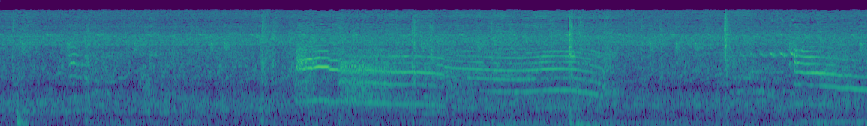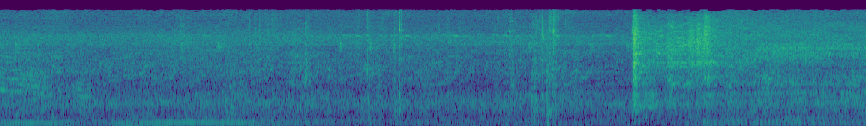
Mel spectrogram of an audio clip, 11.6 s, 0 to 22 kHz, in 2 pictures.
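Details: A very vocal stray brown tabby kitten comes out to greet while its heat-tired calico mother is cared for on a 35°C day in August 2018. It gives two clear, wavering, high meows in quick succession, with faint background noise.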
